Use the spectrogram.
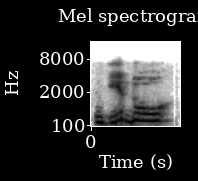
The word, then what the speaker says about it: Дідух: це таке за Дідух подивітьсях Елі а правильний наголос Дідух Дідух - це символізує врожай багатство і добробут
